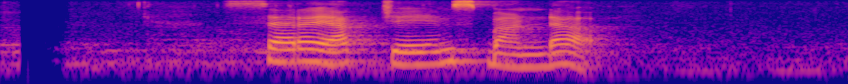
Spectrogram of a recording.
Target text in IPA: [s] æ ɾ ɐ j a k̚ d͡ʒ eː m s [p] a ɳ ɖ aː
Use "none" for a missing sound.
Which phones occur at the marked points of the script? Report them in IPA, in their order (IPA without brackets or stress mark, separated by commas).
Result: s, b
